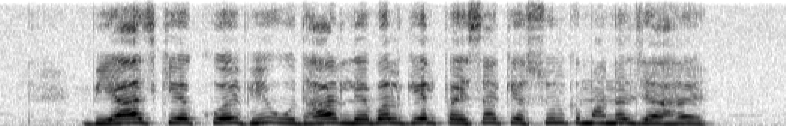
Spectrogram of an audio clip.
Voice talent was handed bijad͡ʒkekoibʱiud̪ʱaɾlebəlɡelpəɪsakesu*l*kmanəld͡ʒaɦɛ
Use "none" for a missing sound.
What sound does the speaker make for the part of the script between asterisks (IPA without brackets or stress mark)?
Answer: l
